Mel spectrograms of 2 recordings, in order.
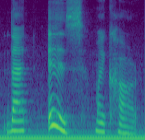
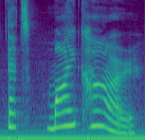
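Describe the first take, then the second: First: The word "is" carries the main stress. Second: The word "my" carries the main stress. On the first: It insists the claim is true despite denial. "So you're stressing on is" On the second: It belongs to me, not to you. "here you're talk talking about ownership"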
